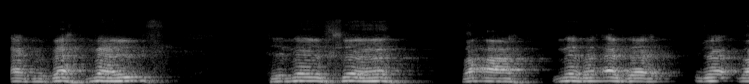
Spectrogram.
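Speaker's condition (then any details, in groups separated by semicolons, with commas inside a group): Dystonia; sudden overnight onset years ago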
